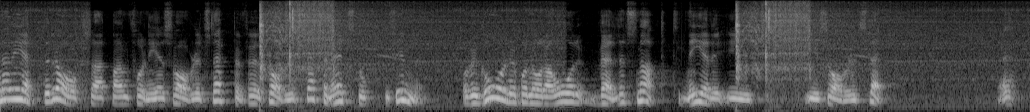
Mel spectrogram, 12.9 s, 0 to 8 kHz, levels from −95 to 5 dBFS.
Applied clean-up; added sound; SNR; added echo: none; Idling / Engine starting / Car; 16 dB; reverberation time 0.3 s.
